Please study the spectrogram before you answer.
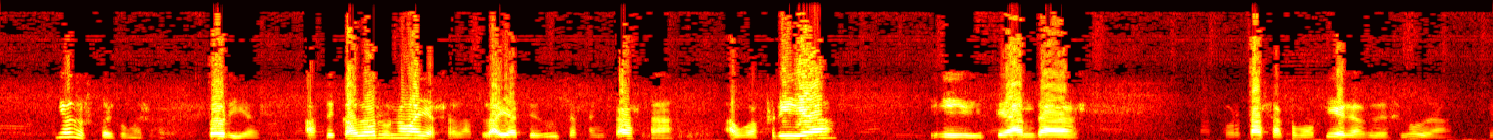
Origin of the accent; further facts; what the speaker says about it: Vigo, Galicia, Spain; la de Vigo, que tengo llamado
